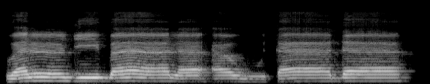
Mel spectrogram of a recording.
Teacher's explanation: Tapi ketika waqaf maka dibaca mat dua harokat. Kenapa? Karena ada huruf yang berharokat fathatain kemudian bertemu alif.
